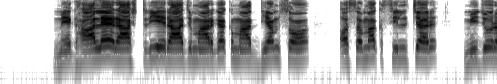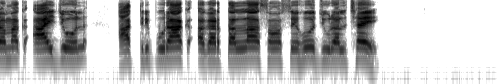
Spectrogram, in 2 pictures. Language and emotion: Maithili, neutral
